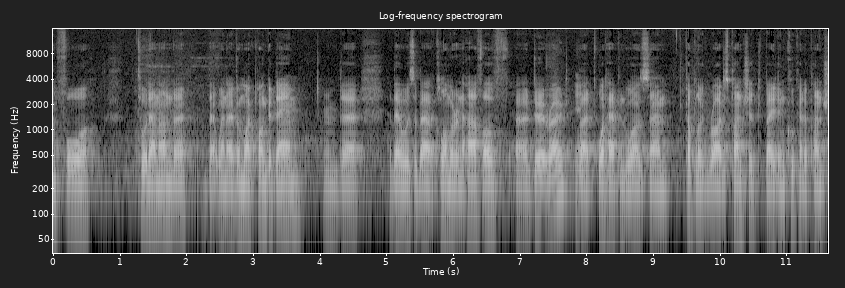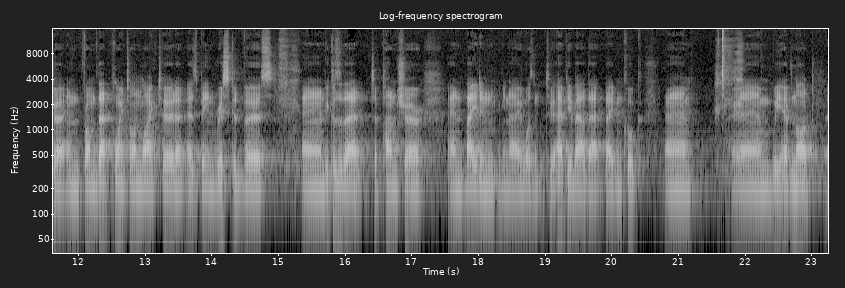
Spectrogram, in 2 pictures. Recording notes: Recorded moments after the completion of Stage 5 of the 2020 TDU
